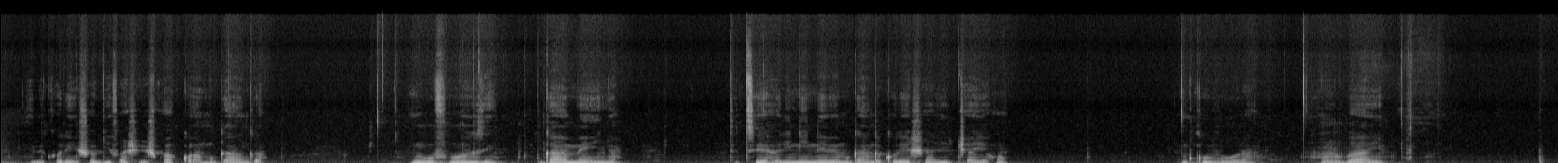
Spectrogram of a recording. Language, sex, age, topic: Kinyarwanda, male, 18-24, health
